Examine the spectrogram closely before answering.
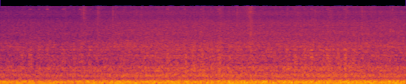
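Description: A coin scraping the coating off a paper scratch-off lottery ticket, a steady rough scratching over a constant low hum.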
